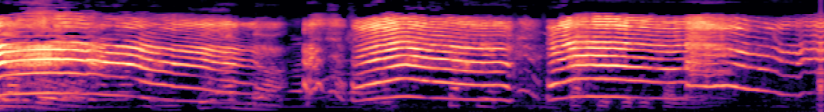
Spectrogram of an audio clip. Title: crying baby😚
